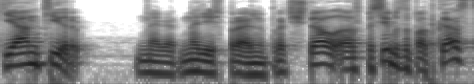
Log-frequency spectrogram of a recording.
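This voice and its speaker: A man talks in a fairly low pitch. His voice makes very wide pitch swings. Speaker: streamer and podcast co-host. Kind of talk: casual chat.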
